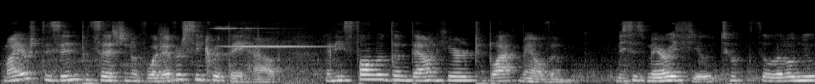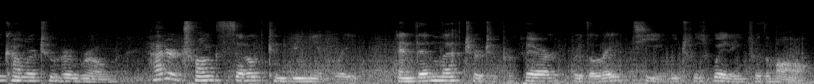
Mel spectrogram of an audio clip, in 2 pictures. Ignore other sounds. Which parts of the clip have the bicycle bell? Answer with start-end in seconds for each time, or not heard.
1.6-3.4.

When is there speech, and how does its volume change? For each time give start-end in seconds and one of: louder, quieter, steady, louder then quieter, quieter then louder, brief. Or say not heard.
0.0-16.2 steady.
